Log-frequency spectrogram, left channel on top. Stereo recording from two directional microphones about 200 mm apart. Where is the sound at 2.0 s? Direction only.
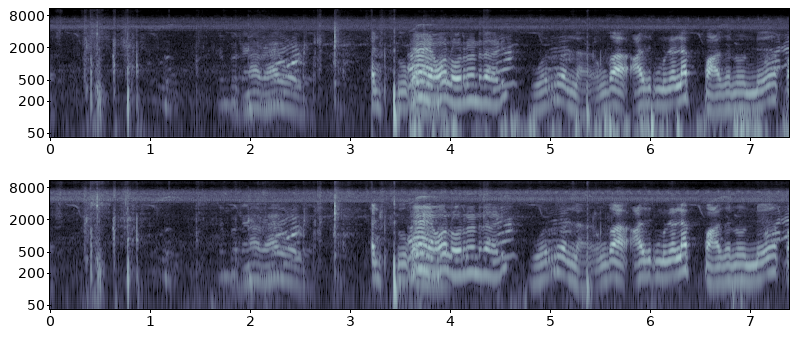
50° right (ahead or behind).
